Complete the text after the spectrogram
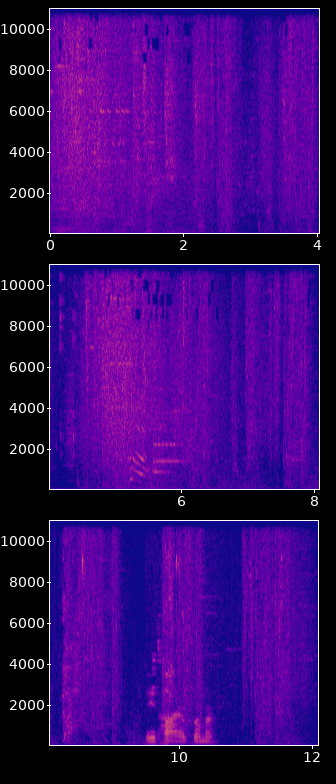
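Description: Game spells and attacks crackle and whoosh in quick bursts.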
